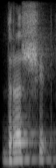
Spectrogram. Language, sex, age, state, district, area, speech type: Hindi, male, 30-45, Madhya Pradesh, Bhopal, urban, read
